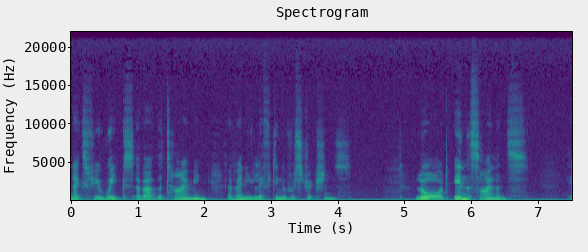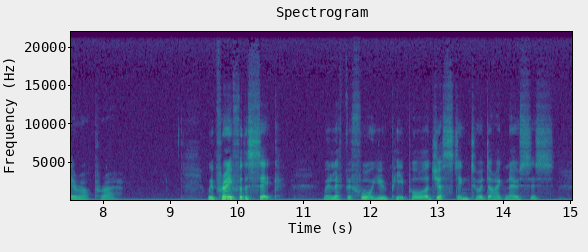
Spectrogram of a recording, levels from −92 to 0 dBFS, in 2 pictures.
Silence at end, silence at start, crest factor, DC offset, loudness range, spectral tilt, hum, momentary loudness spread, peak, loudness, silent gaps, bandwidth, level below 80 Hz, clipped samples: 0 s; 0 s; 22 dB; under 0.1%; 7 LU; -5 dB/octave; none; 23 LU; -12 dBFS; -34 LUFS; none; over 20 kHz; -62 dBFS; under 0.1%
